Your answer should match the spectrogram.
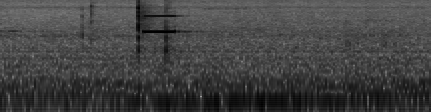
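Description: Digital multimeter on its continuity setting giving one short, high beep about two-thirds of a second in, just after a click. A low steady hum runs underneath.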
